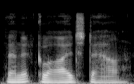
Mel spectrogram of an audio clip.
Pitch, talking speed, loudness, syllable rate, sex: 100 Hz, 180 wpm, -14 LUFS, 4.2 syllables/s, male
